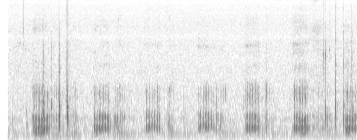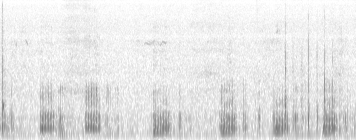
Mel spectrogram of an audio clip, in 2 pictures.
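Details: Female domestic cat purring while her owner gives her a kiss on the cheek; low rumbling purr in pulsed bursts roughly once per second, with faint clicks and rustles between.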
